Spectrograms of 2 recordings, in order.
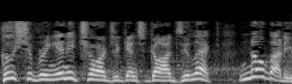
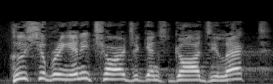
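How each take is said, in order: First: "should" in place of "shall", spoken a little higher; alternate wording. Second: WHO lifted high, question rising at the end; stress on WHO. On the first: Preacher showing how Paul could have phrased it. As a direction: read it the other way, with should. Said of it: "he could have said". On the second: Preacher reading the verse aloud, stressing Who. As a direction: lean into the word Who and let it climb. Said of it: "Let me say it out loud". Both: Shown as a demonstration.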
